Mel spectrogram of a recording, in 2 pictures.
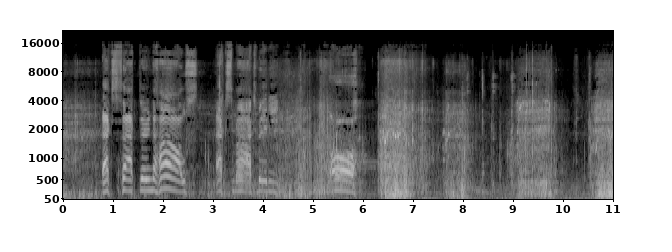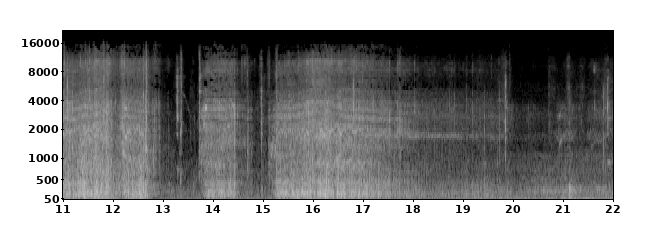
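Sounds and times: tires churning through snow: 0:00.0 - 0:00.8, 0:02.6 - 0:13.1, 0:13.7 - 0:22.0
electric motor whining: 0:06.2 - 0:13.1, 0:13.7 - 0:20.0.

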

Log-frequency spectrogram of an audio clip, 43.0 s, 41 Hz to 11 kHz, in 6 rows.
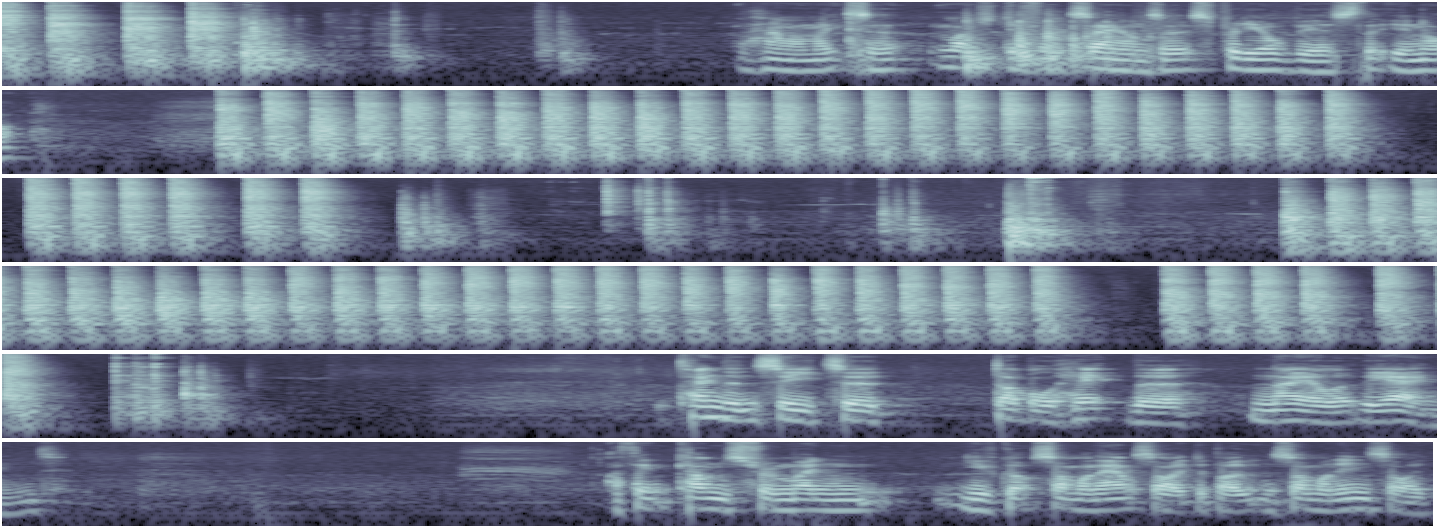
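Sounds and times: hammer riveting metal nails: 0:00.0 - 0:01.6, 0:08.2 - 0:16.6.

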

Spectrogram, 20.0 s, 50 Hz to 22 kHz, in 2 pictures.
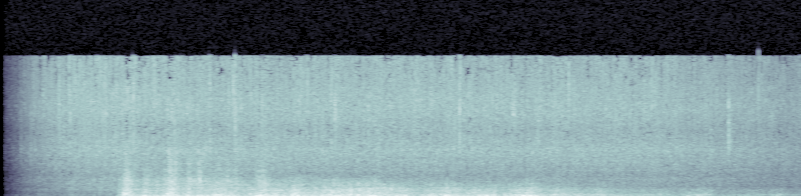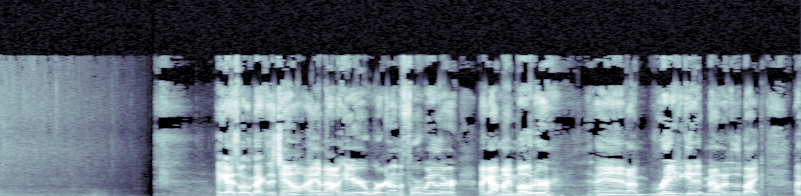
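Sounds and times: rolling thunder rumble: 0:00.7 - 0:11.4
thunder crack: 0:01.2 - 0:11.4.

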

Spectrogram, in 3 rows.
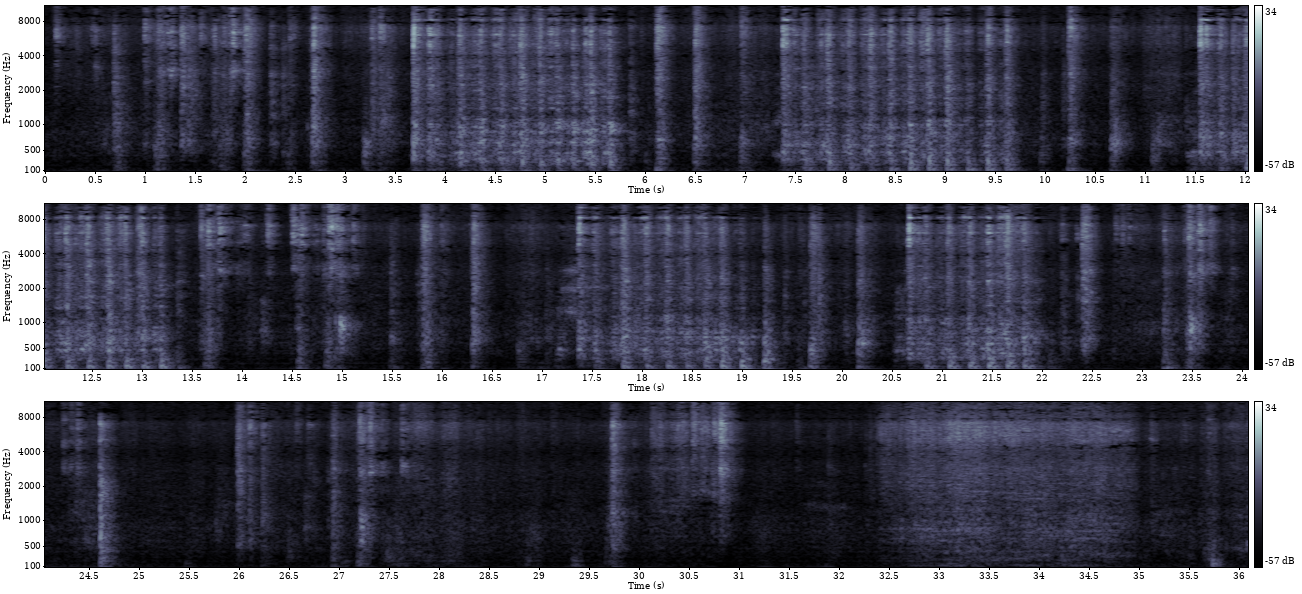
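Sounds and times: tool scraping carpet: 0:32.4 - 0:35.1.

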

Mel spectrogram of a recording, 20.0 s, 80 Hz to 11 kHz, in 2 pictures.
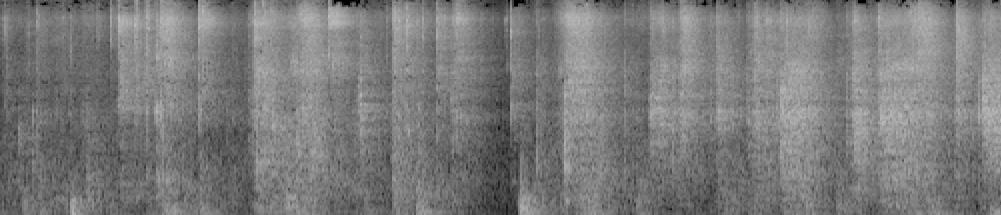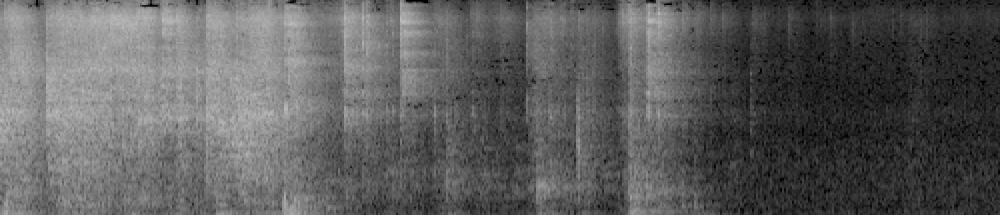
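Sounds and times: dog claws scraping glass: 0:00.3 - 0:14.3.

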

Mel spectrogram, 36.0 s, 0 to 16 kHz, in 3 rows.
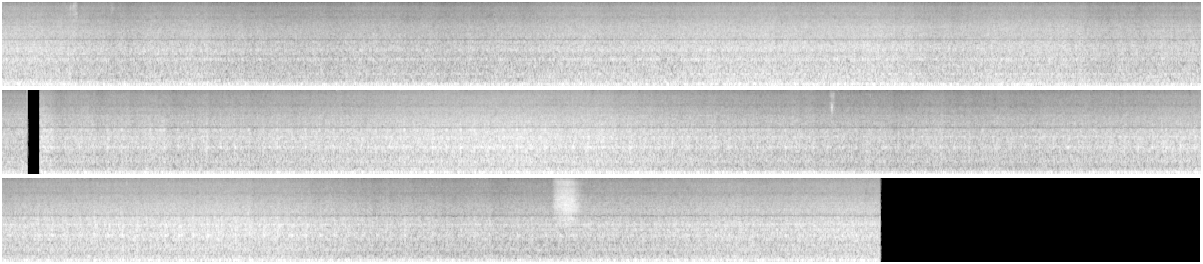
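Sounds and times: diesel truck engines running: 0:00.0 - 0:32.8
short high hiss: 0:29.5 - 0:29.9.

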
